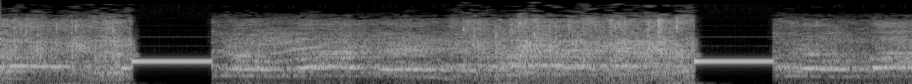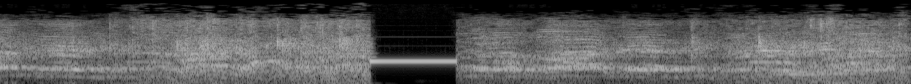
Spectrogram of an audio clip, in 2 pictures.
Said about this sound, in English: We put together a medley, don't worry, they're bleeped, of fans in crowds starting viral F Joe Biden chants. Listen to this.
